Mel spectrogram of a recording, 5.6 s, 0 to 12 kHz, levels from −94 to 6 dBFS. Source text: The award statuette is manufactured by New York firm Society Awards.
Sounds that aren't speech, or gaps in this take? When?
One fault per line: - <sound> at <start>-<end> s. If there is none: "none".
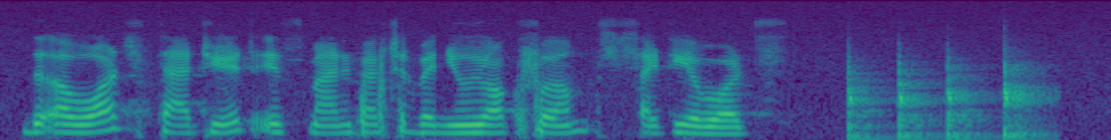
- thud at 4.2-5.3 s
